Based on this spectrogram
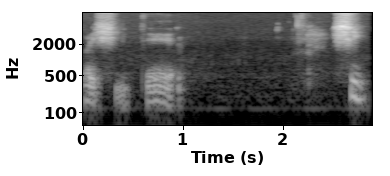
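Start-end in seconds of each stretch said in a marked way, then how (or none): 0.0-1.0 much lower and softer, a dark aside; low murmured echo. Shown as a demonstration. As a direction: drop the voice low for an ominous echo.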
